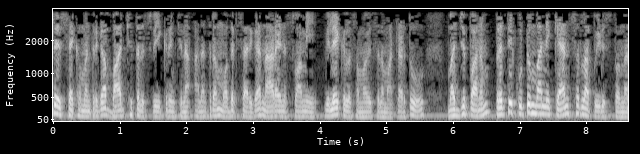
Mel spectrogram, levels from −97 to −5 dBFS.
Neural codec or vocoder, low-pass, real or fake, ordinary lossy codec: none; 3.6 kHz; real; none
